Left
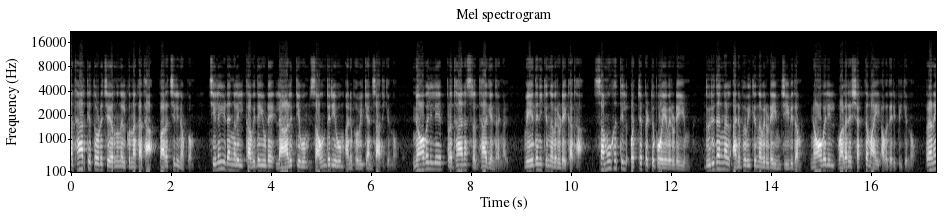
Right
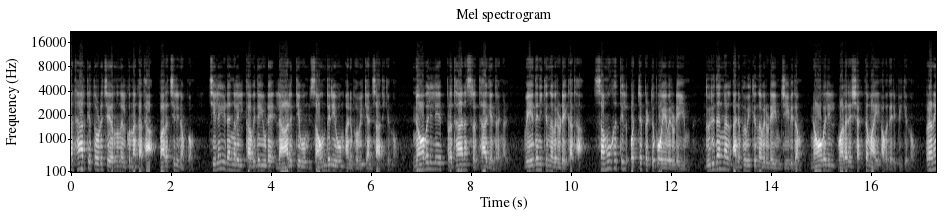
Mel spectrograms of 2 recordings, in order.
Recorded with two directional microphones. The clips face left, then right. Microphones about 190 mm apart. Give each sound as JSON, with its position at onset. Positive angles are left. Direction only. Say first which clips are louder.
{"t": 0.3, "sound": "speech", "louder": "left 6 dB", "side_deg": 45}
{"t": 0.9, "sound": "speech", "louder": "left 5 dB", "side_deg": 10}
